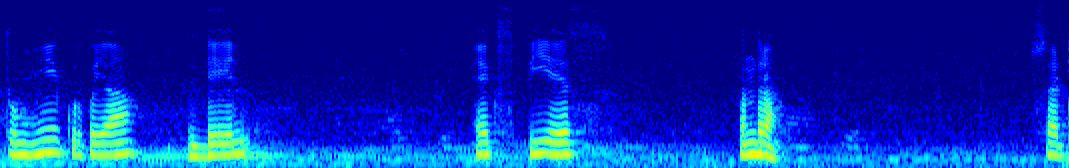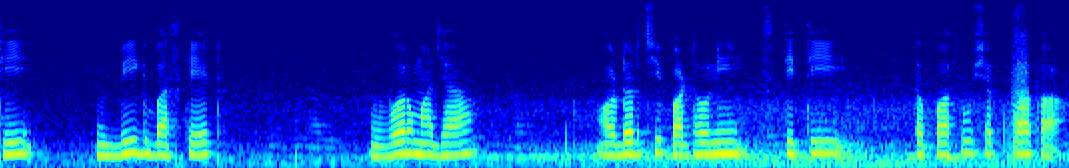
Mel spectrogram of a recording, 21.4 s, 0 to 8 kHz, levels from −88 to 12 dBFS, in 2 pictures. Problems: none marked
